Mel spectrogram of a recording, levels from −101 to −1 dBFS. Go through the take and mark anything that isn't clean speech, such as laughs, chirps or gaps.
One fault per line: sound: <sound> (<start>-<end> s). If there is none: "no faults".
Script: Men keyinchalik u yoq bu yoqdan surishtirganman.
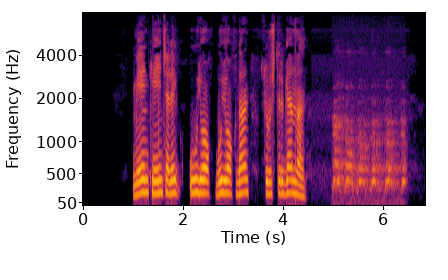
sound: bark (5.0-6.5 s)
